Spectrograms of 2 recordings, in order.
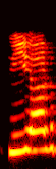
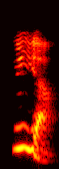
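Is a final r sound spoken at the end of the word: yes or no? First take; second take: yes; no. First: The word ends with an audible r sound. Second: The word ends without an r sound. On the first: The speaker calls it wrong. "এখানে ফিয়ার বলবো না আমরা।" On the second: The speaker calls it right. "উজ্জ মিন্স এটা উচ্চারিত হয় না।"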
